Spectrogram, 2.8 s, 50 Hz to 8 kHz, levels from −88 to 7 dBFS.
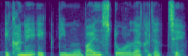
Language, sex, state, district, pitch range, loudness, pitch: Bengali, female, West Bengal, Alipurduar, 260-285 Hz, -16 LUFS, 275 Hz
